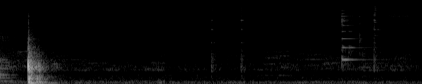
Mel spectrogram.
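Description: Glass mixing bowls handled on a kitchen counter: one loud knock with a short ring shortly after the start, a few light clicks, then a ringing clink of glass near the end.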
